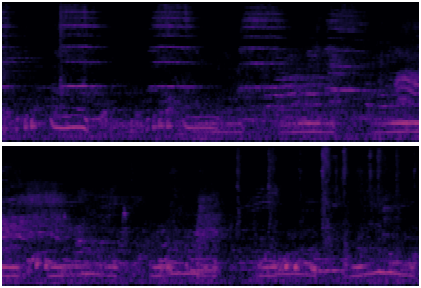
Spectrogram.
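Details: Several pigeons in a loft, cooing in low, arched, rolling phrases repeated about every second, with a louder coo midway and faint high whining tones early on.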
